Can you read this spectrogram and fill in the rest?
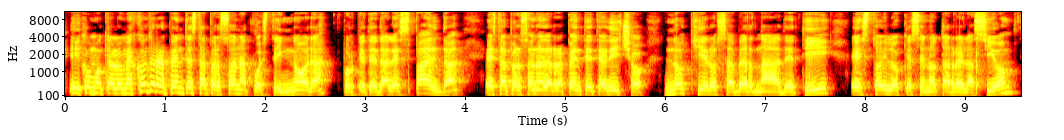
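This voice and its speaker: A man's voice: a little high, brisk, few pauses, darkish tone. A man giving an informal tarot reading, addressing the listener with pet names and repeated phrases in a dramatic manner. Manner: dramatic, acts out imagined replies from the viewer. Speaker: tarot reader, host.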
